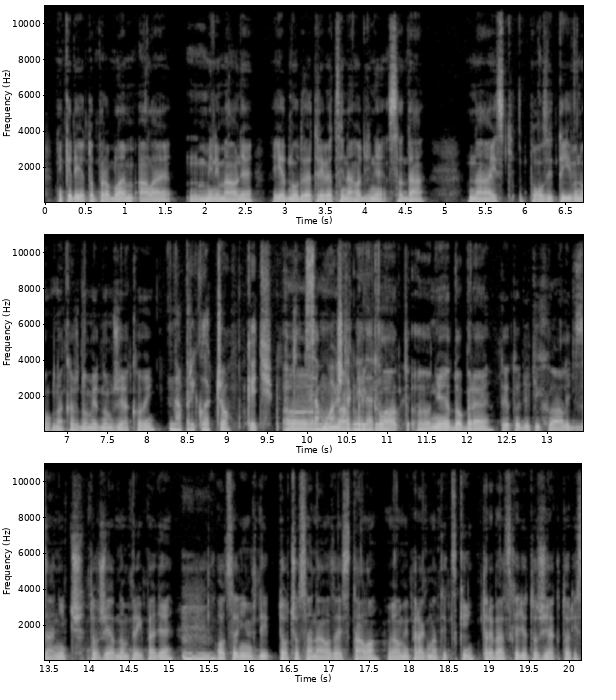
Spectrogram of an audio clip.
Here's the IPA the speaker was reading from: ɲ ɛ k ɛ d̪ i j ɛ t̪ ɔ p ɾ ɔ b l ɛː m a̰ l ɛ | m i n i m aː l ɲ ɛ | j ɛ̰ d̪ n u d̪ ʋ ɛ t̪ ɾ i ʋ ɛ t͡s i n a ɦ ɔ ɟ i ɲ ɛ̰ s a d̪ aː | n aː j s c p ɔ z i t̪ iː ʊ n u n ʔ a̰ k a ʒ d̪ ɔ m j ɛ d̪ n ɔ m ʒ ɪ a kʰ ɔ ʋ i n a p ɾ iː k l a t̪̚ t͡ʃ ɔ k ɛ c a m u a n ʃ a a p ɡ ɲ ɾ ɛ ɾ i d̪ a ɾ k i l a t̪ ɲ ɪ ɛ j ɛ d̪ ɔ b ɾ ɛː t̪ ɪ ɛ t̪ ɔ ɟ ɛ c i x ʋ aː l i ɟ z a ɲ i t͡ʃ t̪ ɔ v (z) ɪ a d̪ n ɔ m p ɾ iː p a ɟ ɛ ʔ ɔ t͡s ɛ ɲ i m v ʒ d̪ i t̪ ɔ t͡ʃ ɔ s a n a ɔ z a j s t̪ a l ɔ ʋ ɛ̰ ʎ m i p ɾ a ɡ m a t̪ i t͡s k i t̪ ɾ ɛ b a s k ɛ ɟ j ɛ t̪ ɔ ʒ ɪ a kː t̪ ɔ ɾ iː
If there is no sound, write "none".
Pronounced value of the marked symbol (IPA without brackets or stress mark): ʒ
